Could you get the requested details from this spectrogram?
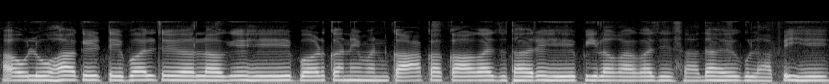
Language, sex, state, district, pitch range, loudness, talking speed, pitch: Chhattisgarhi, female, Chhattisgarh, Bilaspur, 185-195 Hz, -11 LUFS, 150 wpm, 190 Hz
